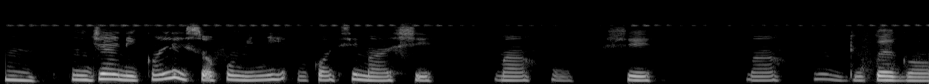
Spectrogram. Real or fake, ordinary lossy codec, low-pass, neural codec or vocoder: real; none; 7.2 kHz; none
